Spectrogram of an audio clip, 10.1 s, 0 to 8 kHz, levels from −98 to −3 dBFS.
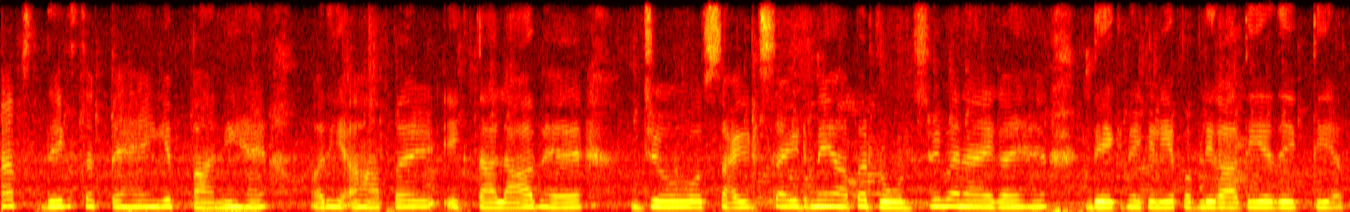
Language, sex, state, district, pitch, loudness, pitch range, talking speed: Hindi, female, Uttar Pradesh, Jyotiba Phule Nagar, 225 Hz, -27 LUFS, 215-235 Hz, 185 wpm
